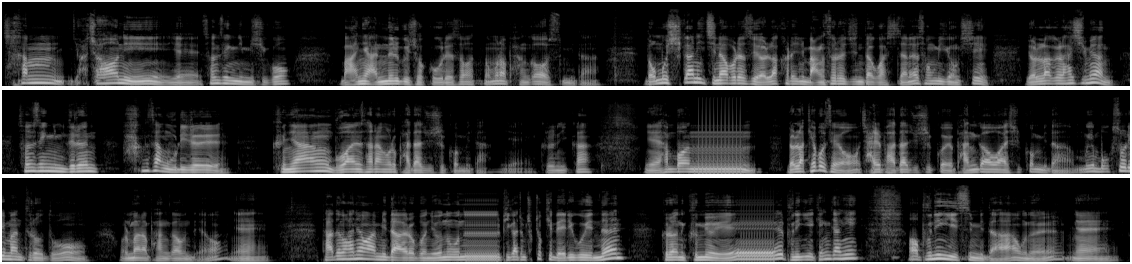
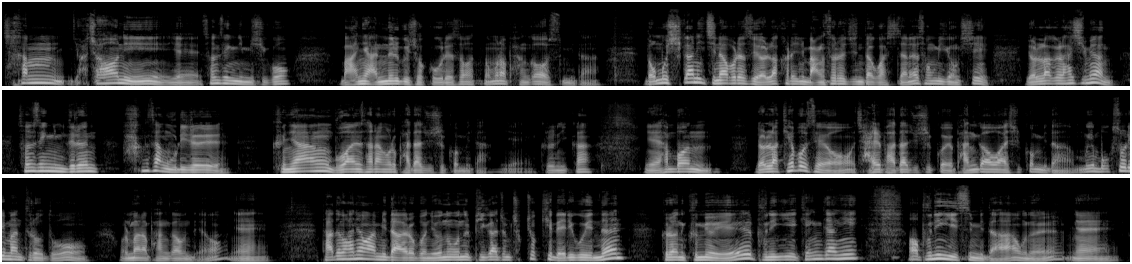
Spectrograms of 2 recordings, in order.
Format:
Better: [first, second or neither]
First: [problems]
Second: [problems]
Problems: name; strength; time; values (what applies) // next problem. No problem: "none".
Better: second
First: audio freezing; at 18 s, at 27 s and at 30 s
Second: none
